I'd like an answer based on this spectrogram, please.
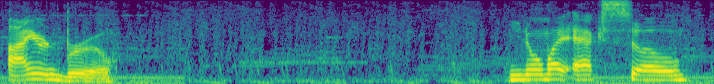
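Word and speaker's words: Irn-Bru: a metallic flavor right IR Brew pronounced iron Brew you know my ex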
